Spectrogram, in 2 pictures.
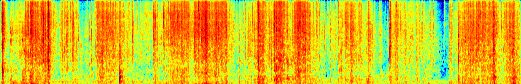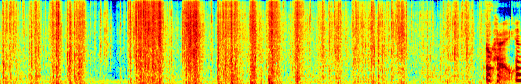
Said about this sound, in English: just put my bucket in the center of my cellophane wrapping, and I just kind of rolled it like that until it met the other side, and then I just cut right across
